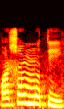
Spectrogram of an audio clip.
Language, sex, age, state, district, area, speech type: Bengali, female, 45-60, West Bengal, Kolkata, urban, read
